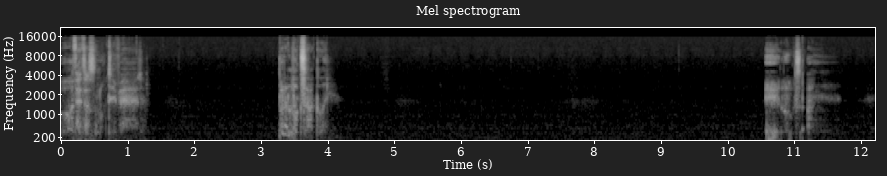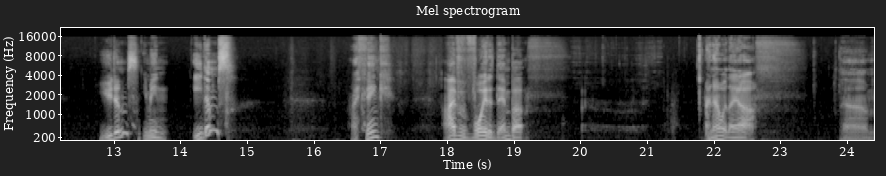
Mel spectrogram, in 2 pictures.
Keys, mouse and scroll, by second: 16.0 scroll down 1, 23.4 scroll down 1, 23.6-24.4 middle drag.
